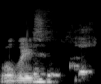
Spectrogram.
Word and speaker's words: Wilburys: Traveling Wilburys?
